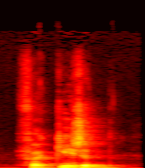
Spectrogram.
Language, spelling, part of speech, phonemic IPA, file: Dutch, verkiezen, verb, /vərˈkizə(n)/, Nl-verkiezen.ogg
- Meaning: 1. to prefer 2. to elect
